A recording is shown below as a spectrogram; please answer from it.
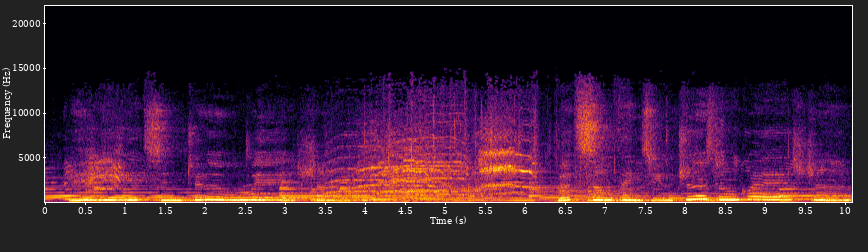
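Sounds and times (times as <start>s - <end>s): soft instrumental backing: 0.0s - 10.0s
woman singing pop ballad: 0.2s - 4.5s, 6.3s - 10.0s.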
